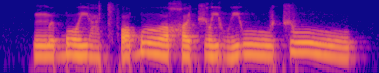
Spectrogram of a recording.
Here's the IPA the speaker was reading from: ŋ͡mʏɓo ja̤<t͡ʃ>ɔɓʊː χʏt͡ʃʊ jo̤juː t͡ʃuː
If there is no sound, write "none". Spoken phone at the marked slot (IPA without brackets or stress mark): t͡sʼ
